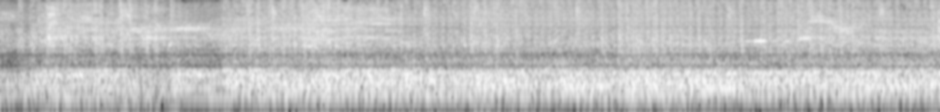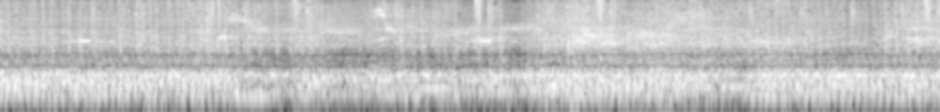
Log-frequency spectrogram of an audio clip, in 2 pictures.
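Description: A heavy gun fires in rapid, continuous bursts.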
